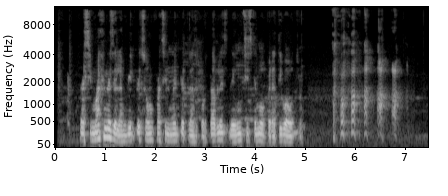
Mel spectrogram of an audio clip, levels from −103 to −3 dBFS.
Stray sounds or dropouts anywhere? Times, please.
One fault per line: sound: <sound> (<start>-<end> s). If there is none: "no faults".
sound: laugh (5.5-7.1 s)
